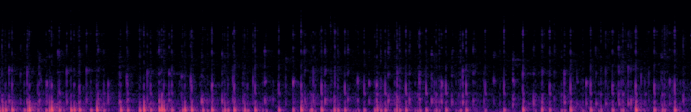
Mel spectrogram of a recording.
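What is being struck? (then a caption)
Cardboard box. Fingertips rapidly tap the front surface of a hollow orange Fendi cardboard gift box held at an angle. The taps are a fast, uneven stream of dull, low thumps with very little brightness. Each one dies away almost instantly.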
